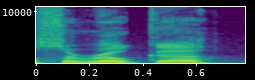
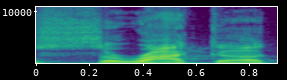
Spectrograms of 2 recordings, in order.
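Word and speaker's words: Soroka: things and there's no Michael Soka Michael saraka God I gotta say his name right because I've been conditioned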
